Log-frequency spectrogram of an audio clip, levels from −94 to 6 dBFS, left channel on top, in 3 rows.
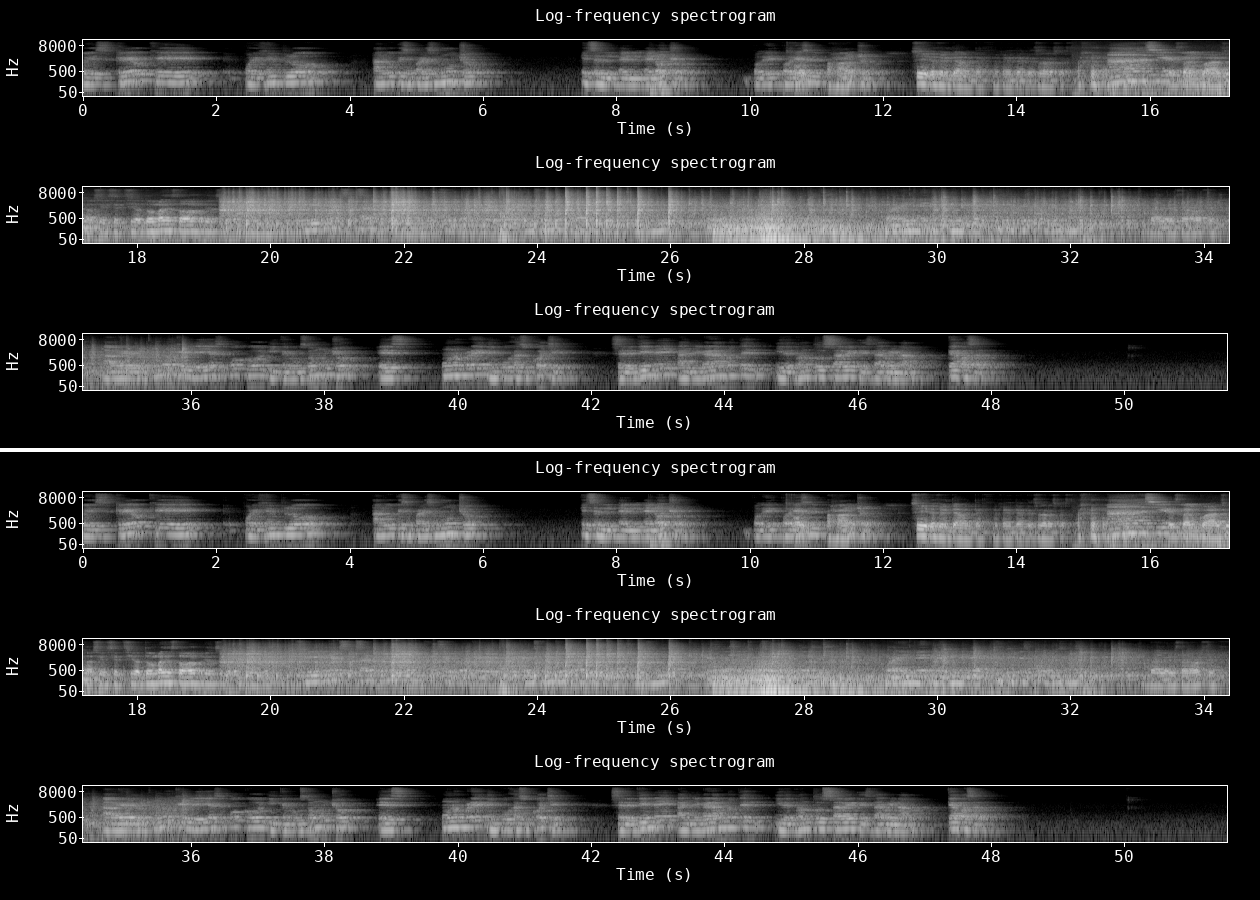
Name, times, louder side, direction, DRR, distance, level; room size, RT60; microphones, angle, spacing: voice 1, 0.0-1.7 2.1-3.6 4.3-5.9 7.5-9.1 10.1-11.8 15.3-16.9 20.4-26.2 26.5-28.7 29.2-32.3 34.7-38.4 38.8-39.2 39.8-41.6 42.3-44.5 44.8-46.9 47.3-47.9, right 1 dB, 30° right, -7 dB, 3.1 m, -35 dB
voice 2, 11.2-11.5 12.4-15.7 16.3-20.1 33.1-34.2, right 2 dB, 45° right, 2 dB, 0.8 m, -30 dB
sound 1, 14.8-20.1 25.0-32.4, left 1 dB, 30° left, 0.9 m, -32 dB
sound 2, 19.2-36.0, left 4 dB, 80° left, 0.9 m, -30 dB
11.0 x 4.6 x 7.3 m, 1.0 s
head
